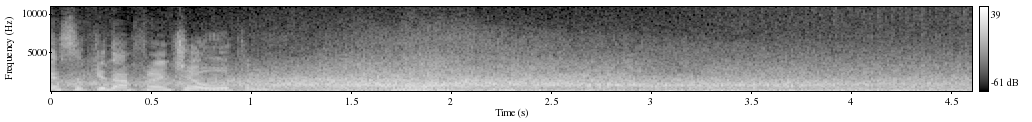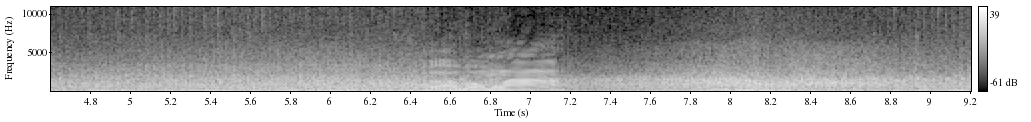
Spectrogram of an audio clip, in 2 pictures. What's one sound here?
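A lorry's engine rumbles close by while being overtaken.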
